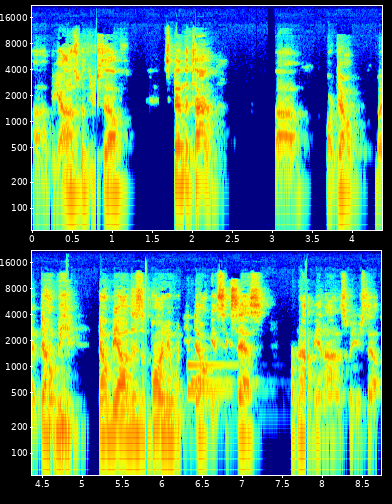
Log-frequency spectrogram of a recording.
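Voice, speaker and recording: With a Texas accent and fairly even intonation, a man speaks with long, frequent pauses as faint music plays in the background. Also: fairly high pitch for a man. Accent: Texas drawl. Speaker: martial arts fighter and teacher; teacher. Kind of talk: casual interview. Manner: halting, many fillers. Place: home room. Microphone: video call.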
